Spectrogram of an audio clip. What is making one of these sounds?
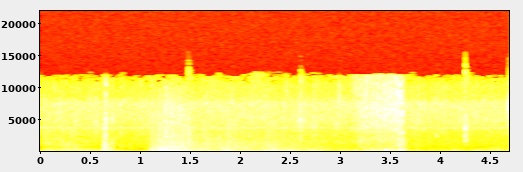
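Drawers rattle and bump as someone rummages through them.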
